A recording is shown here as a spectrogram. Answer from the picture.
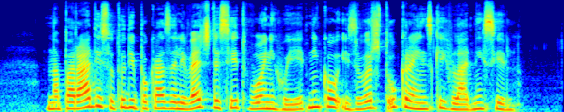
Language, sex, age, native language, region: Slovenian, female, 18-29, Slovenian, Savinja region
